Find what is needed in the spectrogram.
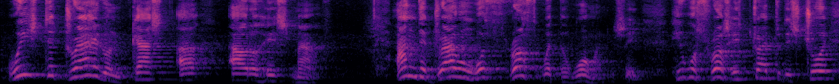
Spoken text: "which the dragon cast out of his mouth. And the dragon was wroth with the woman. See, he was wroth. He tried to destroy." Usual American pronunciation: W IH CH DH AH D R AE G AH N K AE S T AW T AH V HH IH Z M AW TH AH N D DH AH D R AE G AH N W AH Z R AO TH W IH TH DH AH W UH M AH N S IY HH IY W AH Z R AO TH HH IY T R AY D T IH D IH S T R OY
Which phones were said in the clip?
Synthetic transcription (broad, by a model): W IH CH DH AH D R AE G AH N K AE S T AW T AH V HH IH Z M AW TH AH N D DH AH D R AE G AH N W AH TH R AO TH W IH DH AH W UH M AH N S IY HH IY W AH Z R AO S HH IY T R AY D T IH D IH S T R OY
